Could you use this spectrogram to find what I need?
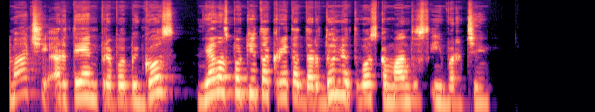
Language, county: Lithuanian, Panevėžys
